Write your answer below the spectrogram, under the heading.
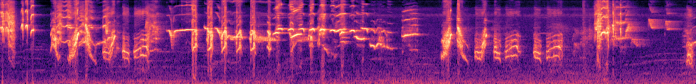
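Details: Long, rich tayoraky-style song from an oriental magpie-robin, a new variant, sung persistently with tail spread: rapid chatters, level whistles and quick warbled phrases running almost without pause.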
